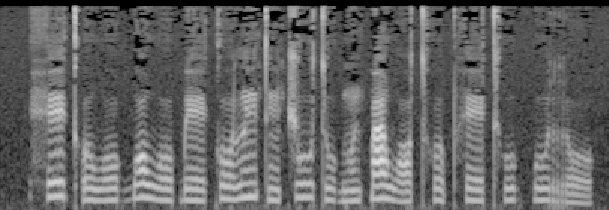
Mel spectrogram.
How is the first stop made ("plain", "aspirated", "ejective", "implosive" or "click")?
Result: ejective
